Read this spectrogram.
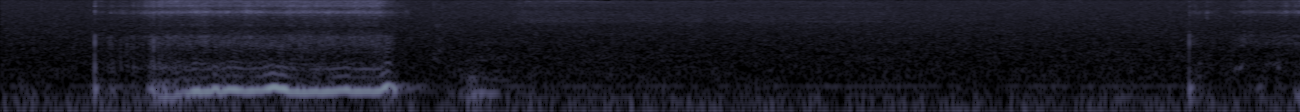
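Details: Bulldog snoring: one long, loud, wavering snore on breathing in, then a short snort and quiet breathing.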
